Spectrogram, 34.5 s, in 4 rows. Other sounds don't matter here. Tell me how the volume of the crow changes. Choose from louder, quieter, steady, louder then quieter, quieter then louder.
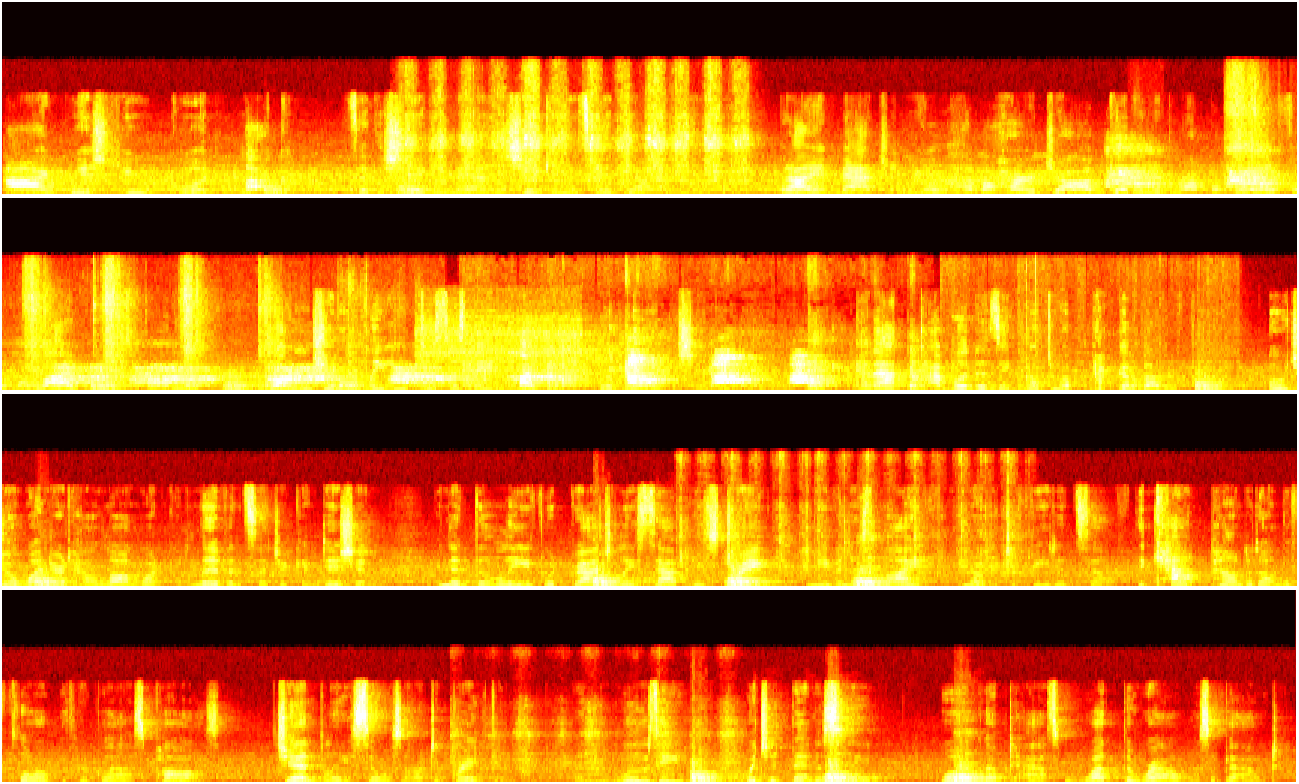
louder.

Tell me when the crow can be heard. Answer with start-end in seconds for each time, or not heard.
6.0-14.0.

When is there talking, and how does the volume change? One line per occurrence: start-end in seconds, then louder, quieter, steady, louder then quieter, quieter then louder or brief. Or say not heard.
0.0-34.4 steady.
